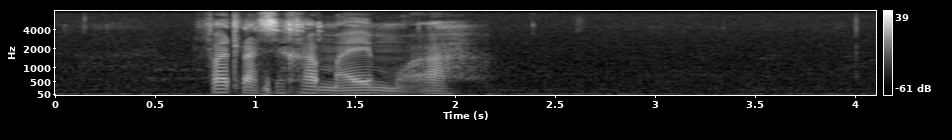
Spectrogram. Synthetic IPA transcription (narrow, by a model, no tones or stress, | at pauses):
fat͡ɬʼasɪχamaɛmɔ̰ʔa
